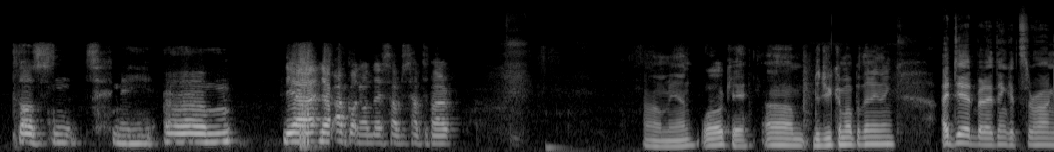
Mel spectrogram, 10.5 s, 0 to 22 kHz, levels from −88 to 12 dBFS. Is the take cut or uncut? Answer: cut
